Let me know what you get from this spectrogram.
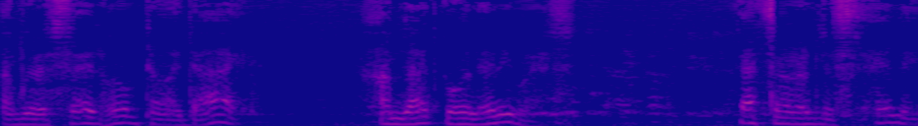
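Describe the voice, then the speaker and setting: A man's fairly high voice, long and frequent pauses, noticeable background noise. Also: ordinary pitch variation, moderate pace. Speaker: terminally ill professor. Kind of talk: interview.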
